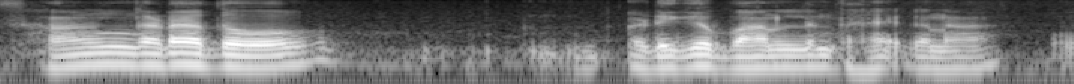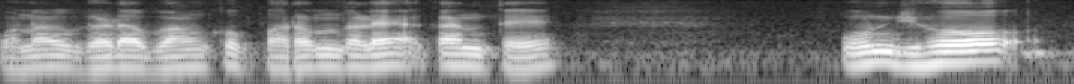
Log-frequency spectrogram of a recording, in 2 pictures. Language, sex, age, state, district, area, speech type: Santali, male, 60+, Jharkhand, Bokaro, rural, spontaneous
